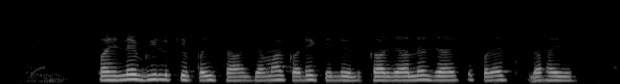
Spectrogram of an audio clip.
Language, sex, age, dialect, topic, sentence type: Magahi, female, 25-30, Western, banking, statement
